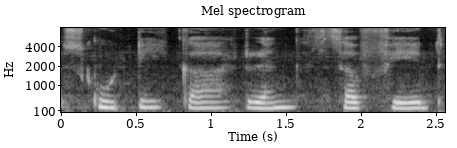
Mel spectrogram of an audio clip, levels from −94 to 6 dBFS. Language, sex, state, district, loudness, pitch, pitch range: Hindi, female, Himachal Pradesh, Shimla, -16 LUFS, 205 Hz, 200-220 Hz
